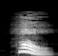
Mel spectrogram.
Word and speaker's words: He: It is its own principle, and the place of conception of and birth of the second He, pronounced Hay, Hay. The second He is the offspring of Yod and He, the result of their interaction, their subsequent creation.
